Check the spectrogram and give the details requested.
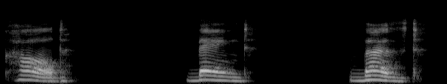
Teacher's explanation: So when we have any of these letters in our word, and if you look across all the way from B, D, G, all the way to NG at the end, you will feel that vibration at the end. So you will have the da sound at the end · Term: voice consonant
